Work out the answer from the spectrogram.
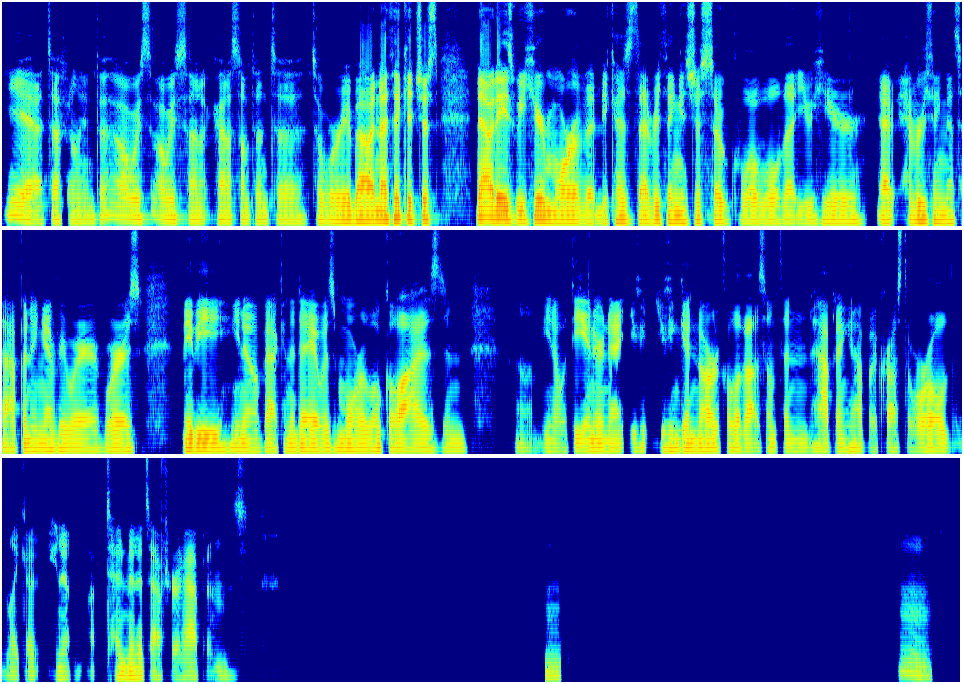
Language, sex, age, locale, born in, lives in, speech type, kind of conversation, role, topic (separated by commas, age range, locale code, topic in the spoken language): English, male, 30-34, en-US, United States, United States, conversation, podcast, host, What factors make certain moments stand out as turning points in history?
